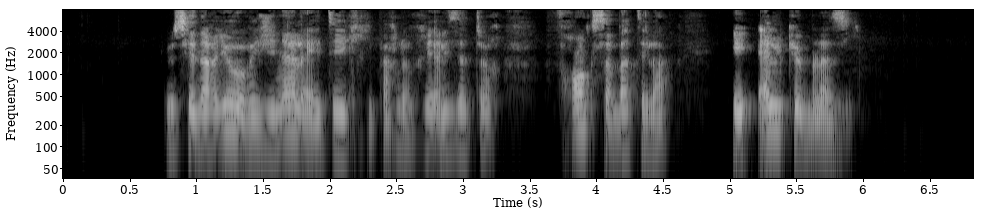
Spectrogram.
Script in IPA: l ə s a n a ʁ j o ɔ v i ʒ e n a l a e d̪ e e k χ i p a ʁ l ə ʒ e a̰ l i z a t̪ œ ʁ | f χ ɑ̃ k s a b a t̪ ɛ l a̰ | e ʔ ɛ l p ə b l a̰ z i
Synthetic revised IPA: l ə s e n a ʁ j o ɔ ʁ i ʒ i n a l a e t̪ e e k χ i p a ʁ l ə ʁ e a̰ l i z a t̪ œ ʁ | f χ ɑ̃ k s a b a t̪ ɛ l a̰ | e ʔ ɛ l k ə b l a̰ z i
